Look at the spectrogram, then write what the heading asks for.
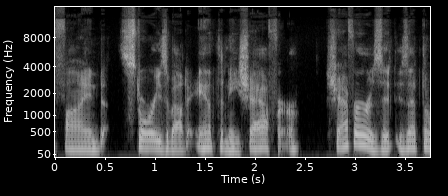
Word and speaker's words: Shaffer: theatrical murder and find stories about Anthony Schaffer Schaffer is it is that the right pronunciation exactly yes yes okay good because I've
